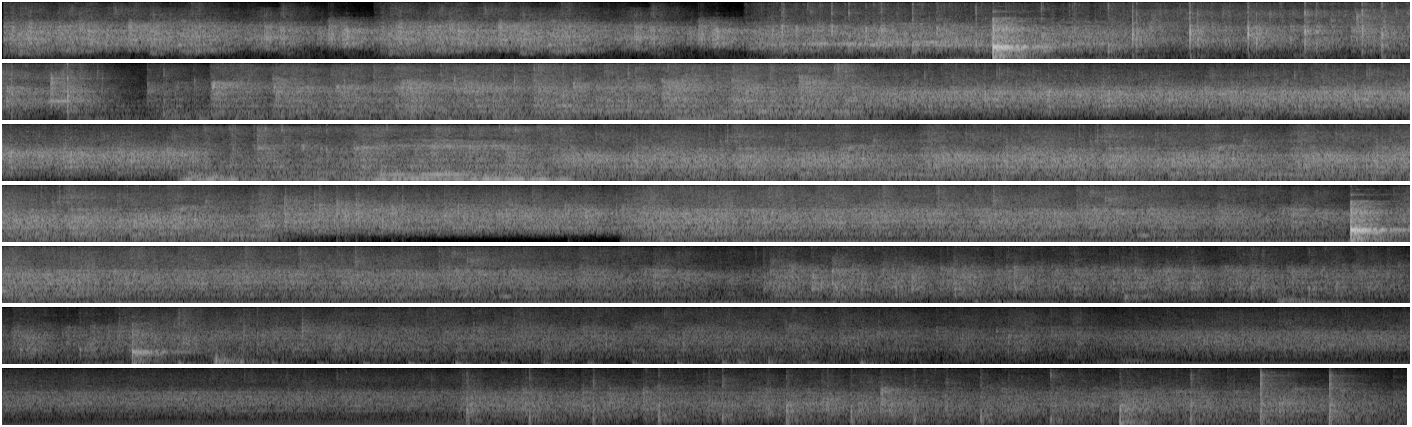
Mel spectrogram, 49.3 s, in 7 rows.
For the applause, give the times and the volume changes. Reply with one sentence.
The applause can be heard from 0.0 to 49.2 s, getting quieter.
